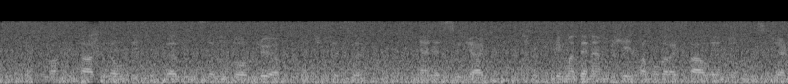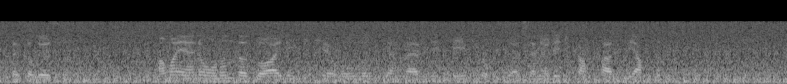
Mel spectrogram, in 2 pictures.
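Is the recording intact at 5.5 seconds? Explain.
Yes, the speech at 5.5 s is intact, with nothing disrupting it beyond the ordinary call microphone processing it has passed through.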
